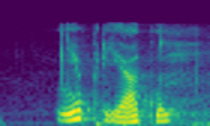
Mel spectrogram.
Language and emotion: Russian, neutral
